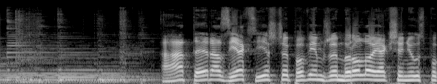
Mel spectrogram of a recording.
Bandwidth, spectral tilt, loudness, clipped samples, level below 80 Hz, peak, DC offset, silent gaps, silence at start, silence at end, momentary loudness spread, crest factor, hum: 16 kHz; -5 dB/octave; -13 LUFS; under 0.1%; -38 dBFS; 0 dBFS; under 0.1%; none; 0 s; 0 s; 14 LU; 14 dB; none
